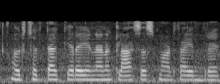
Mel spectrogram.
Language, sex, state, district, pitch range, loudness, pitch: Kannada, female, Karnataka, Raichur, 210-220 Hz, -16 LUFS, 215 Hz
